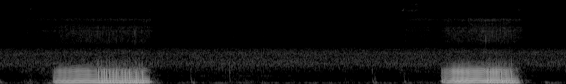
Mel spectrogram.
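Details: Pug snoring: two loud harmonic snores, each about a second long and separated by roughly three seconds of quiet breathing hiss, deep and rattling with a faint fluttering texture.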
